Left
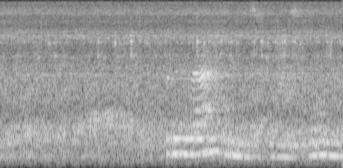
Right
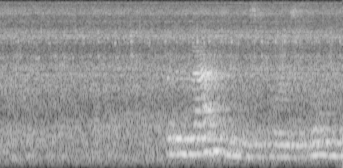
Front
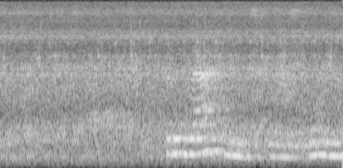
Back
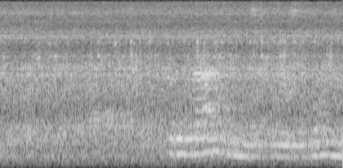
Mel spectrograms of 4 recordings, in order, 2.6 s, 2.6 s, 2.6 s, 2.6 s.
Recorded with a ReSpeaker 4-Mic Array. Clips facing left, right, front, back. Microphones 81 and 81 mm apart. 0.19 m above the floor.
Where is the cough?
I don't hear a cough.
